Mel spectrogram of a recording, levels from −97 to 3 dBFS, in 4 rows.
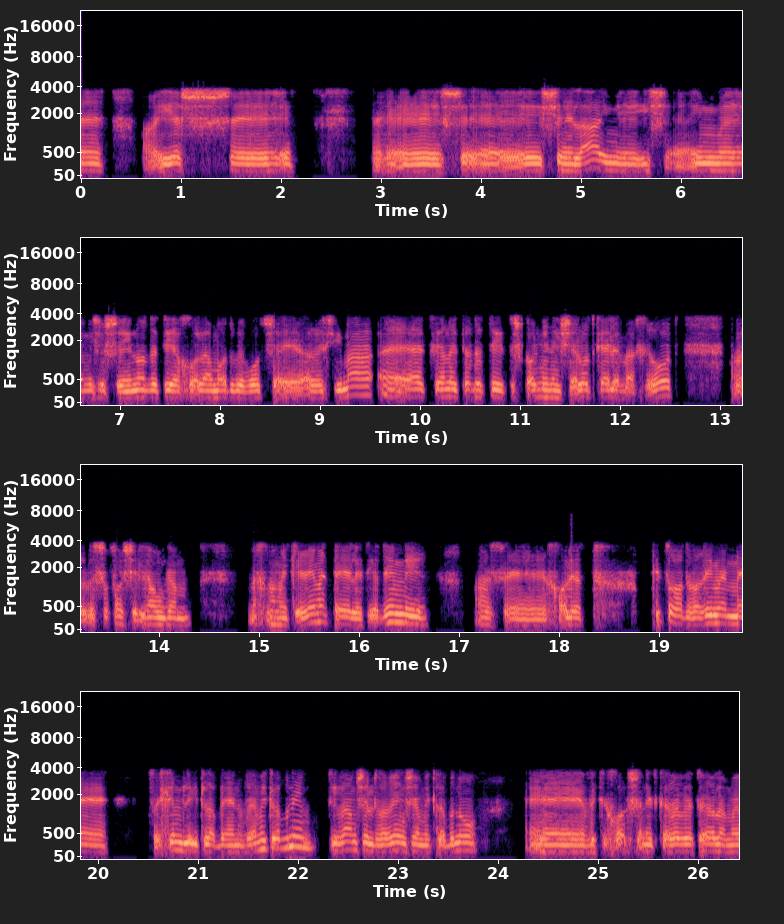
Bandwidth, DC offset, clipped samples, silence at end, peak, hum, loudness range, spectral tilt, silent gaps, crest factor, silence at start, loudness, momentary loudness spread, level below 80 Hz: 4 kHz; under 0.1%; under 0.1%; 0 s; -8 dBFS; none; 3 LU; -9 dB/octave; none; 14 dB; 0 s; -22 LUFS; 11 LU; -60 dBFS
